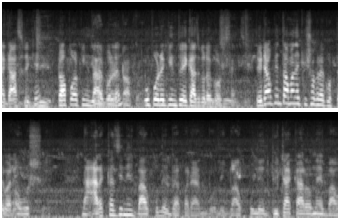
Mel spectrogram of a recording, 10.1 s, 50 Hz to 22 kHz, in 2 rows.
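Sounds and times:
man speaking: 0.0s - 5.7s, 6.3s - 10.0s.

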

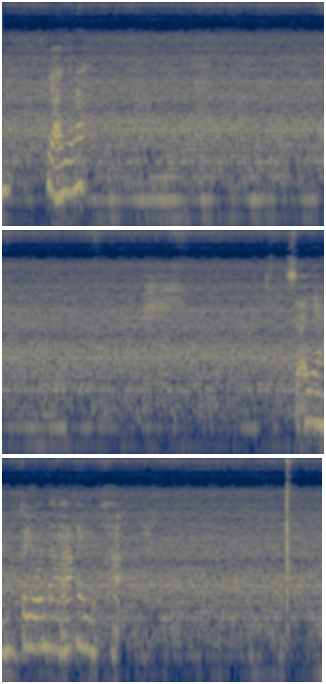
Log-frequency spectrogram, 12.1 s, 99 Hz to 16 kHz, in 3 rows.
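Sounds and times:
electric fan whirring: 0.0s - 12.0s.

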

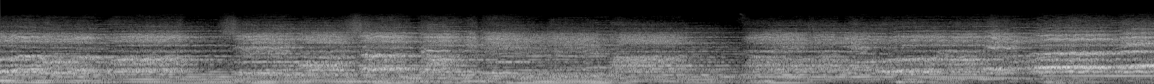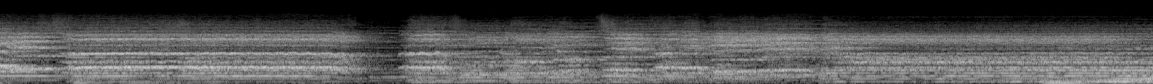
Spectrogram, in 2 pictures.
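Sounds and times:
orchestral accompaniment: 0.0s - 23.0s.

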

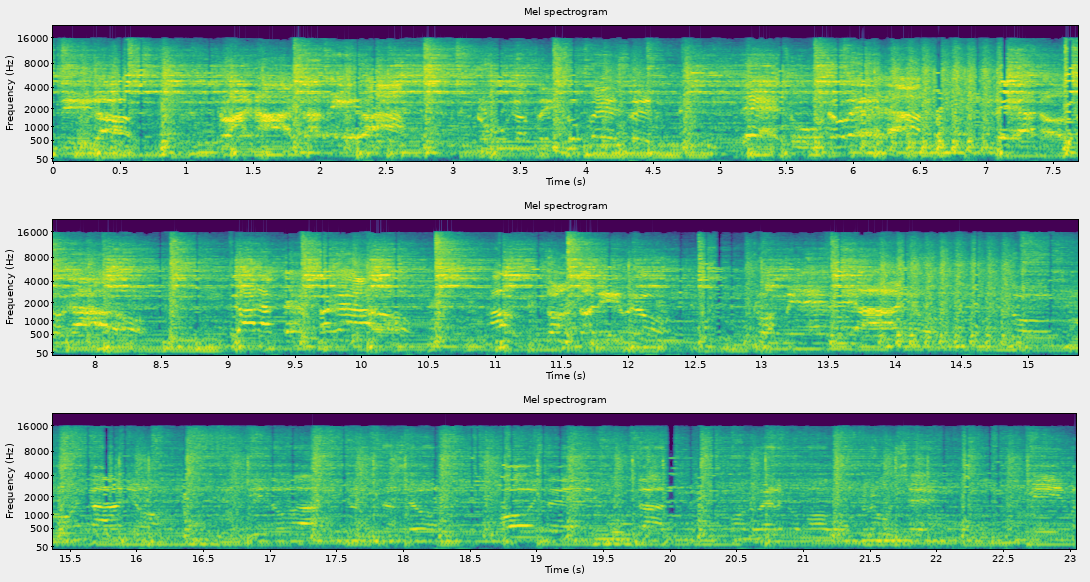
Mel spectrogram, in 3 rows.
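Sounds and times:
drum kit: 0.0s - 23.0s
loud rock band music: 0.0s - 23.0s.

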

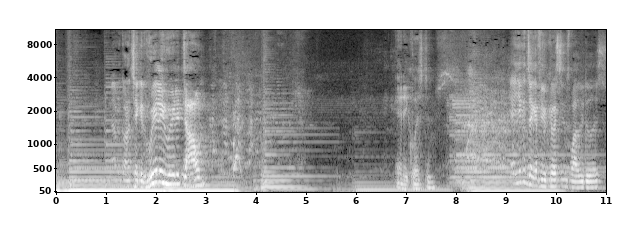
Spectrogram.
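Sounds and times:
quiet acoustic band music: 0.0s - 11.0s.

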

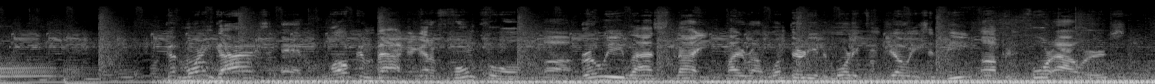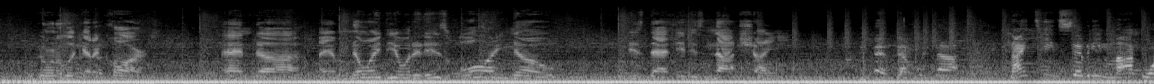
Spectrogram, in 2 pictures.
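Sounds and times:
background music: 0.0s - 23.0s
men talking: 1.6s - 19.5s, 20.1s - 23.0s.

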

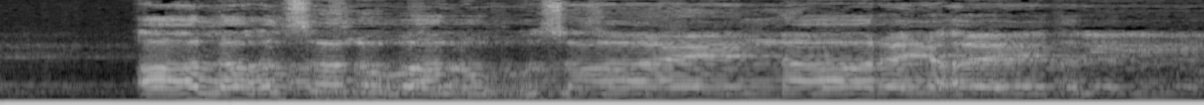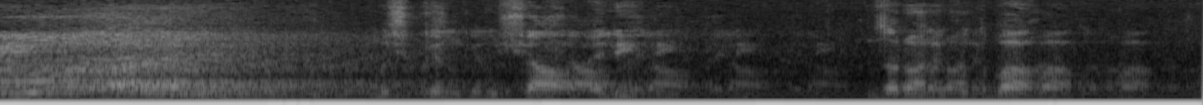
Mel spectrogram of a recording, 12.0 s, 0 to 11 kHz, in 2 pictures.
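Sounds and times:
man chanting through a microphone: 0.0s - 12.0s.

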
